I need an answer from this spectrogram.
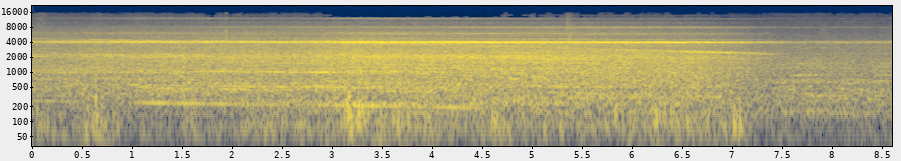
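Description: A Srbija Voz Stadler FLIRT electric multiple unit passes close by. The rumble of its wheels on the rails swells to a peak and drops away about seven seconds in. A steady high whine runs over it, and a fainter tone slides slowly down as the train goes by.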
